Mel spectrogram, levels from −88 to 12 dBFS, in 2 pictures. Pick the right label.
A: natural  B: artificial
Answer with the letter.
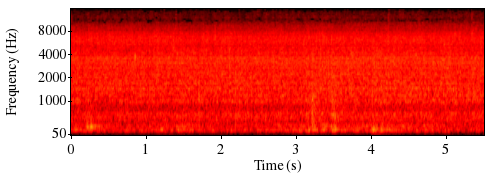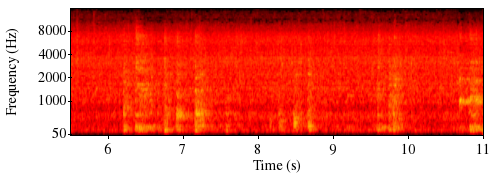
A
